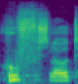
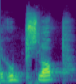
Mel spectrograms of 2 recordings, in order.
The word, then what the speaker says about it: Hoefsloot: My second name, which is difficult to pronounce, is Hoefsloot in Dutch, but the French say Hoepslop, and you know there's lots of different ways to but I'll listen to any of them.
